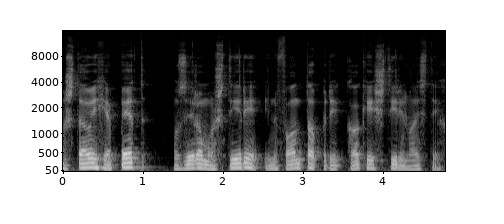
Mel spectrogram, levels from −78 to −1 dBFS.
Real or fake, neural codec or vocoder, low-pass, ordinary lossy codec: real; none; 14.4 kHz; none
